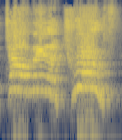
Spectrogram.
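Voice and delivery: slow, shouted furious accusation; Titania's furious shout. Acted. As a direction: scream the demand at a lying husband. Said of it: "you hear her voice go".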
